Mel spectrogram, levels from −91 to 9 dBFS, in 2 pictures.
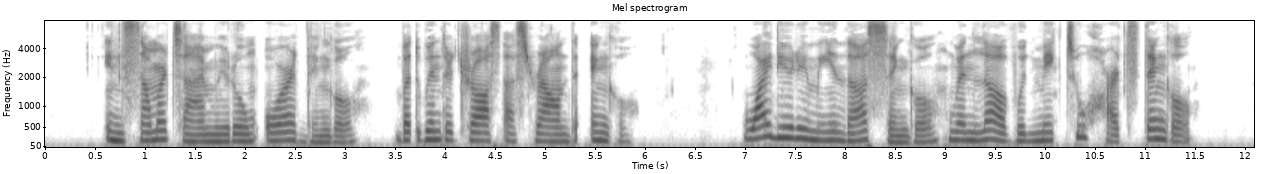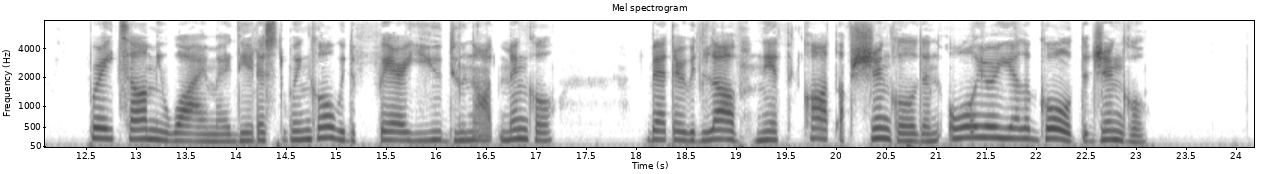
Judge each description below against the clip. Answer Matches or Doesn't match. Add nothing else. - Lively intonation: Doesn't match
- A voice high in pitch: Matches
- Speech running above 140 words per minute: Doesn't match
